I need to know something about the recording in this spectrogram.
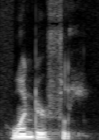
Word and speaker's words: wonderfully: But with words like these, masterfully, beautifully, and wonderfully, you have two syllables before F-U-L-L-Y, but the stress is on the first syllable. In this case, the U is silent.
